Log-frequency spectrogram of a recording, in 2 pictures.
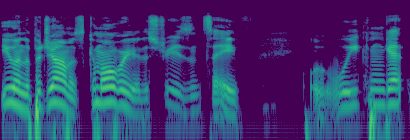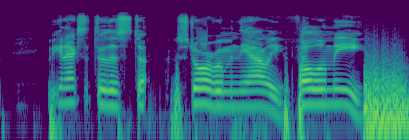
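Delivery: put-on high, attempted girly voice.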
